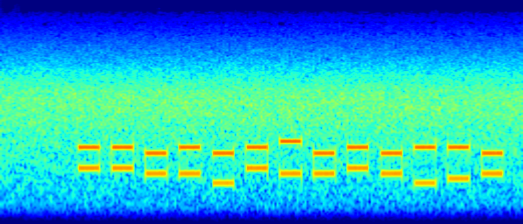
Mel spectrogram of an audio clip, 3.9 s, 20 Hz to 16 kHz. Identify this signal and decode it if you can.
DTMF, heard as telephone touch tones, dialled by machine, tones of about 160 ms, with radio hiss. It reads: 0078109707257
